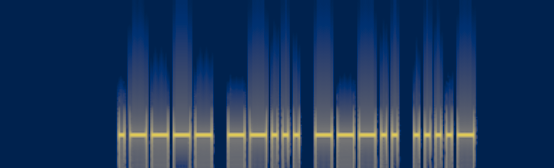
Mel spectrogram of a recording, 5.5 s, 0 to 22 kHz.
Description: Morse code, heard as a keyed tone, about 22 wpm, 700 Hz. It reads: 1784
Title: Numbers - 4-Digit 22wpm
